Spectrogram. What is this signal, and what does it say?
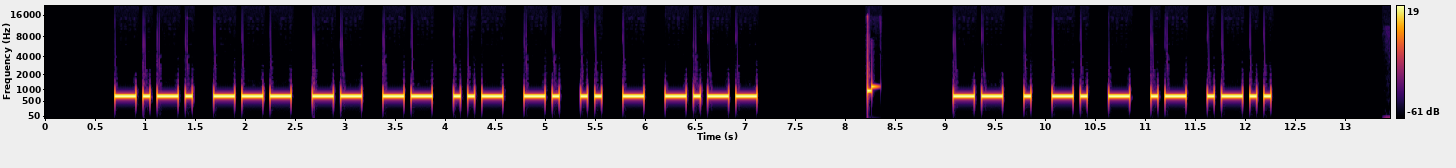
Morse code, heard as a keyed tone, about 17 wpm, 700 Hz. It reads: COMMUNITY MENTAL
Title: Sentences from Top 1000 Words - Review Part 4 - New Word Drill - 17wpm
